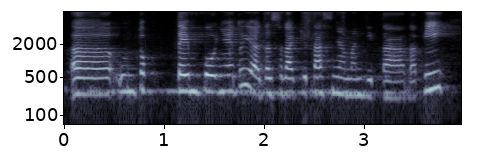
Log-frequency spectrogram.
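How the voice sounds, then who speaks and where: A young woman speaking as an interview guest in a relaxed, chatty way, with frequent fillers and a loose, easy flow. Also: on the high side, moderate pace. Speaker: guest, former flag-raising team member. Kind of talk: casual interview chat.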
